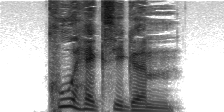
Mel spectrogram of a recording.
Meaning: strong dative masculine/neuter singular of kuhhächsig
- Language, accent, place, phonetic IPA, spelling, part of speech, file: German, Germany, Berlin, [ˈkuːˌhɛksɪɡəm], kuhhächsigem, adjective, De-kuhhächsigem.ogg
